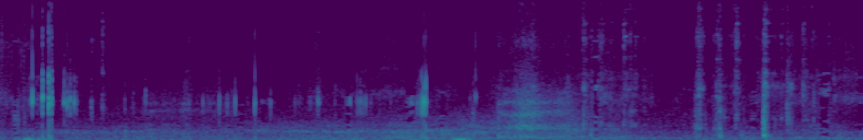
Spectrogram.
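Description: Faint, scattered clicks and rustles of a person moving round to the car and getting into the driver's seat, with a few small ticks near the end; no engine is running.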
